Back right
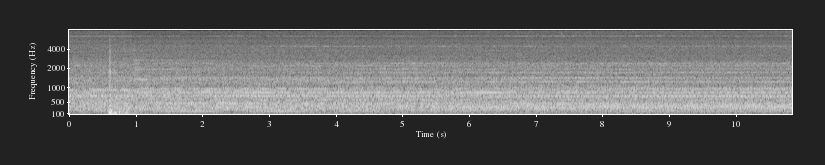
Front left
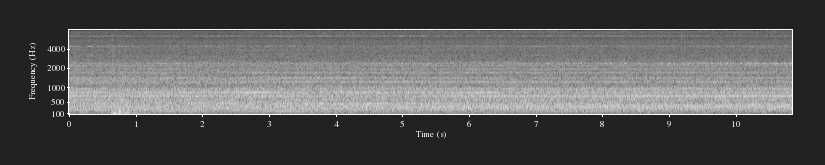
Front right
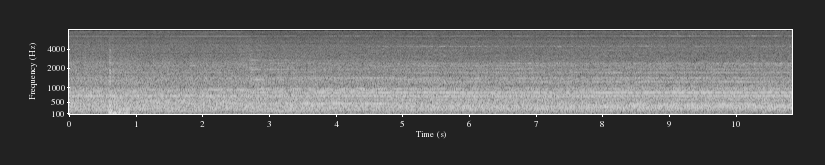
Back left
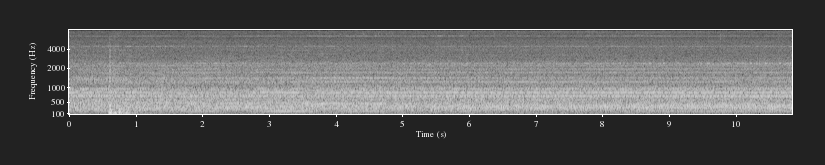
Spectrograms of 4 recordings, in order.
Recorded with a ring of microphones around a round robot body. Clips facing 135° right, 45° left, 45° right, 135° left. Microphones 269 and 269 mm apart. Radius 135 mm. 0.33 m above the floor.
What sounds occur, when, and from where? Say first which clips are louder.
0.6 s a thud: back right 2 dB, even; 140° right, 6.5 m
